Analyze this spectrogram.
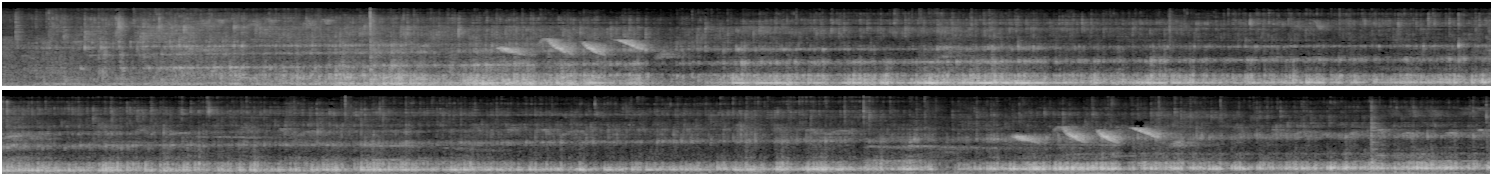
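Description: Coffee trickling from a cone filter into a thermos flask as hot water is poured over the grounds: a steady pouring sound whose pitch rises as the flask fills, with a short break about three-quarters of the way through. A few quick chirps sound twice, once near the start and once near the end.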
